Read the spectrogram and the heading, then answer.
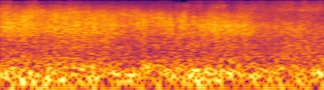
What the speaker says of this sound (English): Ooh, fire breath.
